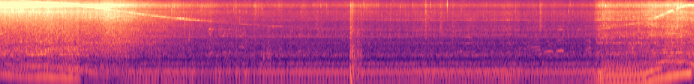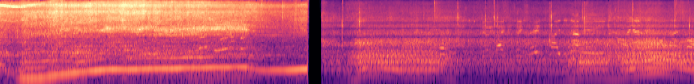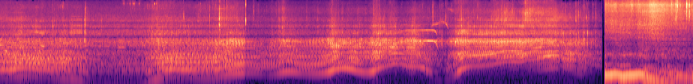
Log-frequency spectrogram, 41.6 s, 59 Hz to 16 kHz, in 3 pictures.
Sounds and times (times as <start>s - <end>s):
Car: 0.0s - 41.6s
Speech: 4.1s - 6.2s, 10.4s - 12.0s, 17.7s - 18.9s, 23.5s - 29.0s.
